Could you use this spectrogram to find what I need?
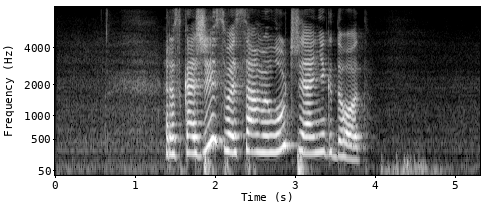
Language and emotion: Russian, positive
